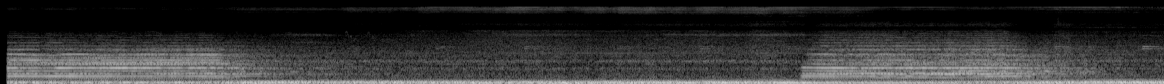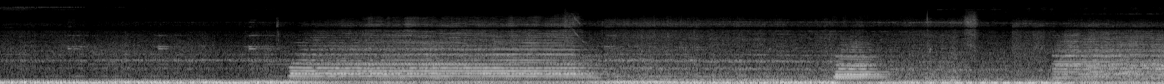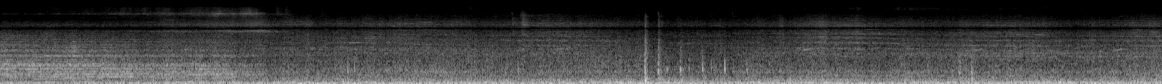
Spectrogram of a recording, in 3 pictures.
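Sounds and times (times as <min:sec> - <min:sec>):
train air horn blasts: 0:00.1 - 0:02.9, 0:07.9 - 0:10.9, 0:14.5 - 0:17.8, 0:19.9 - 0:20.7, 0:22.1 - 0:26.1
diesel locomotive rumble: 0:00.1 - 0:34.9.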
